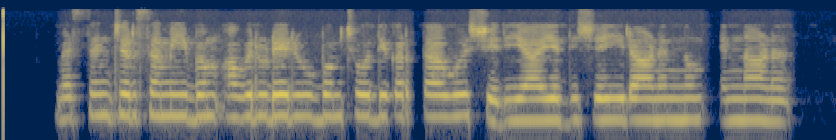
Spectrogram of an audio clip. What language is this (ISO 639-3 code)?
mal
